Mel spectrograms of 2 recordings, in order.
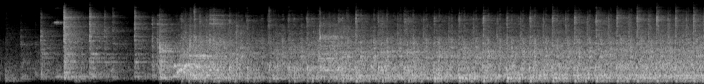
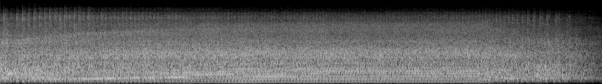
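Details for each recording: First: Briggs & Stratton 3.5HP push-mower engine with a Pulsa Prime carb-on-tank carburetor after cleaning and rebuild: it runs steady but fast and buzzy at high rpm, then shuts off. The owner suspects the linkage or springs aren't right. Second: Briggs & Stratton 3.5 HP push mower engine with Pulsa Prime carb-on-tank and primer bulb, test run after carburetor clean and rebuild (tank has a pinhole leak): steady even buzz for about five seconds, then smooth shutdown; normal running.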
